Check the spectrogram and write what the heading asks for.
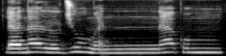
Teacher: نون میں شد ہے، یہاں غنہ کریں گے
